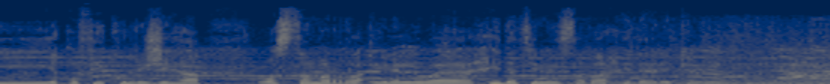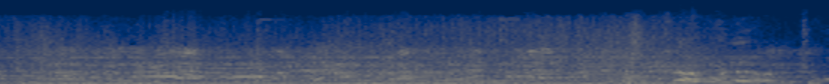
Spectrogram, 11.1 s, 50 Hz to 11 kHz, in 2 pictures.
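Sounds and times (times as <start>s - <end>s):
indistinct voices talking: 0.0s - 11.0s
steady low rumble: 3.2s - 10.8s.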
